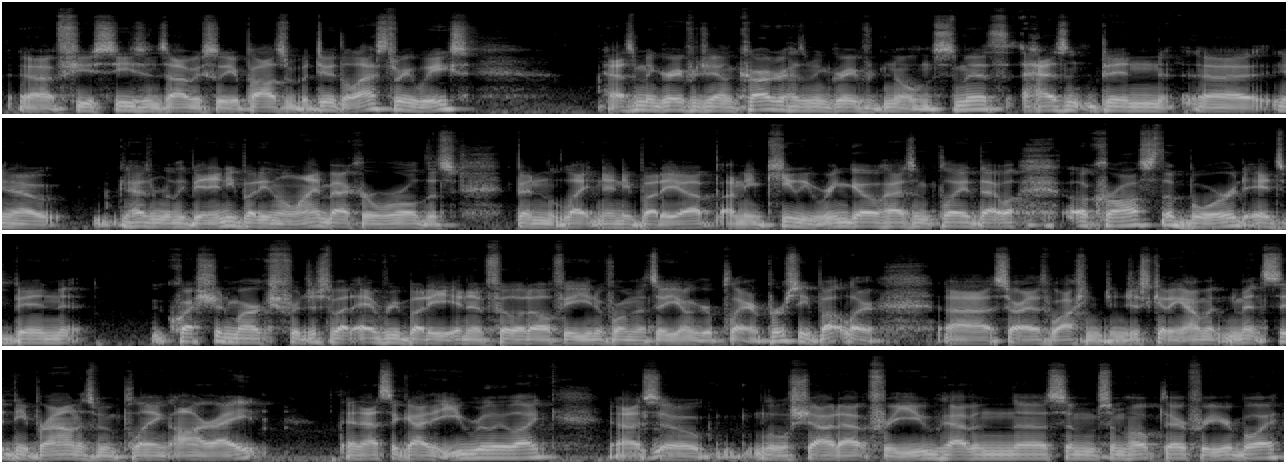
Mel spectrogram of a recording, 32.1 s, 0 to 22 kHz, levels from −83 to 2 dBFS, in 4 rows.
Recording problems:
squashed, flat; heavily

